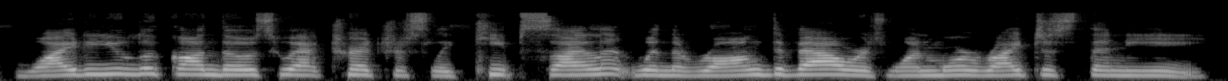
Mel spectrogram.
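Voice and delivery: usual speaking voice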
